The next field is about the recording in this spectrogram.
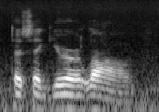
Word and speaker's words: de Segur Lauve: My name is Henry de Segur Lauve. It's spelled D-E-S-E-G-U-R-L-A-U-V-E.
